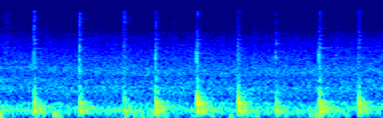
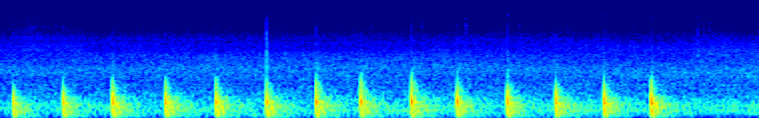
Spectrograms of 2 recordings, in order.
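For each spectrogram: First: hollow spot under drywall paper. Second: solid drywall, no bubbles after repair.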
